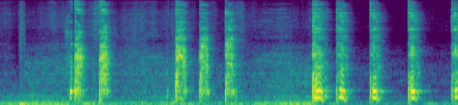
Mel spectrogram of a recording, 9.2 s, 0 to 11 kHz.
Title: Girl coughing 281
